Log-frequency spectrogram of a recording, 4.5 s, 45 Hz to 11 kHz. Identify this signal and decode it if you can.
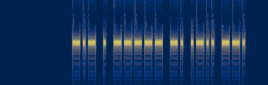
Morse code, heard as a keyed tone, about 28 wpm, 700 Hz. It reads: KE0NLG
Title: USA Call Signs - 6 Characters - 3x Character Spacing - 28wpm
